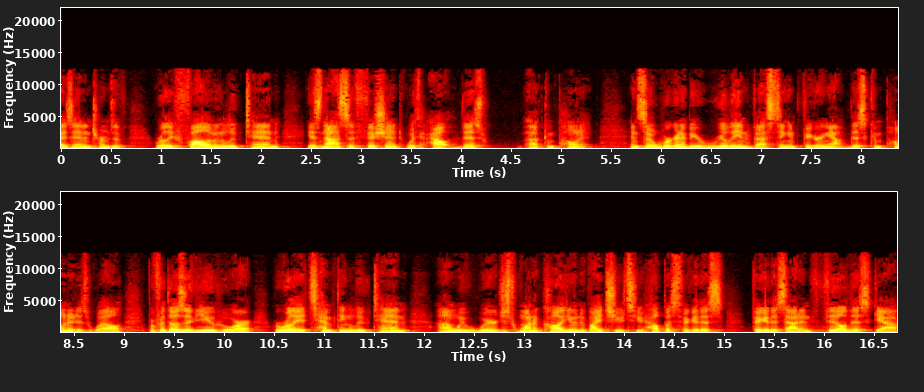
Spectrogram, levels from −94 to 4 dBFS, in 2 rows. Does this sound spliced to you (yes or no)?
no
